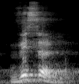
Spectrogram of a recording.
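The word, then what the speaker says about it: whistle: कैसल, fasten, लिसन, often, थिसल, विसल। Silent W, डब्ल्यू इज not pronounced at the beginning of a word followed by एन आर।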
